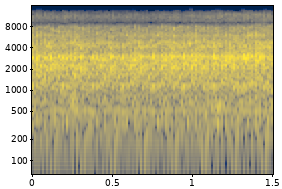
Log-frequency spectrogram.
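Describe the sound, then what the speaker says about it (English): A loud truck rumbles close by as it passes along the street, a steady roar that fills the moment with no pauses. "Can you hear me over the sound of that loud truck?"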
